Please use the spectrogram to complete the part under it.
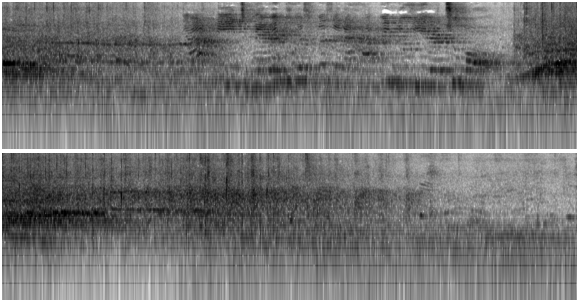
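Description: A children's choir sings in a large echoing hall.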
